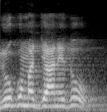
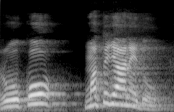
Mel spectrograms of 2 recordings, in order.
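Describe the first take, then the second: First: It is read in one flow without pausing. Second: There is a pause right after 'roko'. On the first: It is unclear whether to stop or let go. "लयबद्ध तरीके से ऐसे ही पढ़ेंगे" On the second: Someone leaving is to be stopped. "रोको, रुके हम"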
